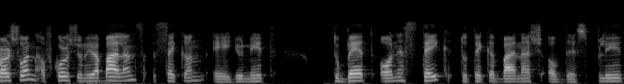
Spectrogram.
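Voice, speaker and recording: A man with a Spanish accent and a bright, sharp tone at a moderate pace, in a very clean recording with a silent background. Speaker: betting tipster. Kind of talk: sales pitch. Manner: halting, many fillers and repetitions.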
